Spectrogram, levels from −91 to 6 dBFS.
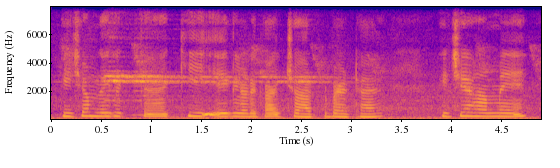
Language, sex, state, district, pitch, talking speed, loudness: Hindi, female, Gujarat, Valsad, 210 Hz, 195 wpm, -15 LUFS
